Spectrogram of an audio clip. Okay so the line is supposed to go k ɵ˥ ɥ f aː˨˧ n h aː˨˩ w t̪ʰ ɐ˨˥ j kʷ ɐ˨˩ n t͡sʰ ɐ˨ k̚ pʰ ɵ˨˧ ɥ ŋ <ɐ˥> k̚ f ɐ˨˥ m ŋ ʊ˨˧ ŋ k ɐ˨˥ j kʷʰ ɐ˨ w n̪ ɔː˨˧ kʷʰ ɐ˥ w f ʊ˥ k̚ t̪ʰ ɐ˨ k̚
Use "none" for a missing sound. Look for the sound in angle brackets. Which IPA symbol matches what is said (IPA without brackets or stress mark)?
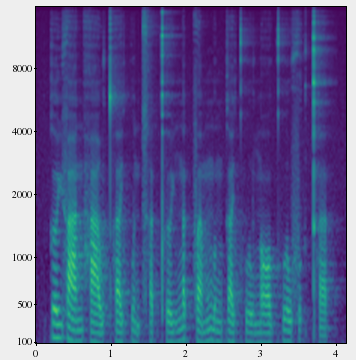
ɐ˥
